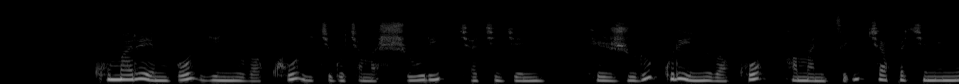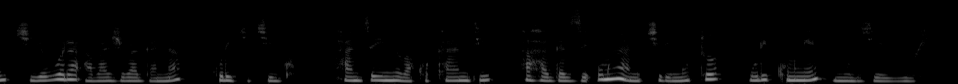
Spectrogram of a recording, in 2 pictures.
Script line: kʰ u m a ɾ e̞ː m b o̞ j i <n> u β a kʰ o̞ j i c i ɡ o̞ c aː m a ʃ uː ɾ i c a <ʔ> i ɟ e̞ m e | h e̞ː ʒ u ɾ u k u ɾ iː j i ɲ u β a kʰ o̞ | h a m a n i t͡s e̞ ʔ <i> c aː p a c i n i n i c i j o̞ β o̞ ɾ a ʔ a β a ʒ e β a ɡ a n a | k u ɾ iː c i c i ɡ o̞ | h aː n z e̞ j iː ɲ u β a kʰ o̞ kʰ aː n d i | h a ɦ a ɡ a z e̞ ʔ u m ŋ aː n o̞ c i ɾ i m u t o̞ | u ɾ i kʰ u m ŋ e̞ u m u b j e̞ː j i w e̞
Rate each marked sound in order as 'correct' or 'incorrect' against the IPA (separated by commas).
incorrect, incorrect, correct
